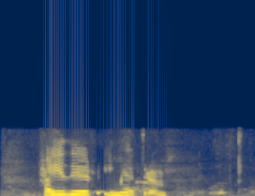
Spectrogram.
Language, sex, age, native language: Icelandic, female, 10, Icelandic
